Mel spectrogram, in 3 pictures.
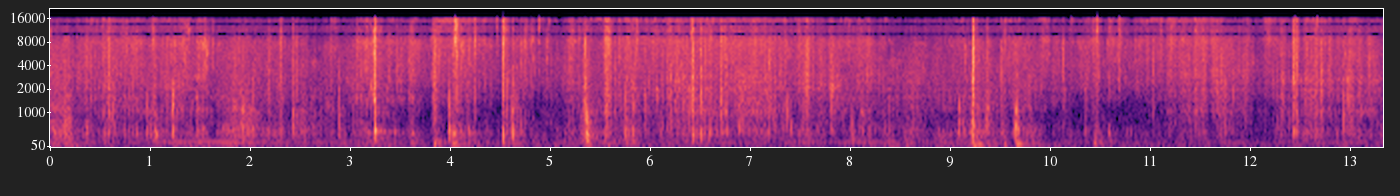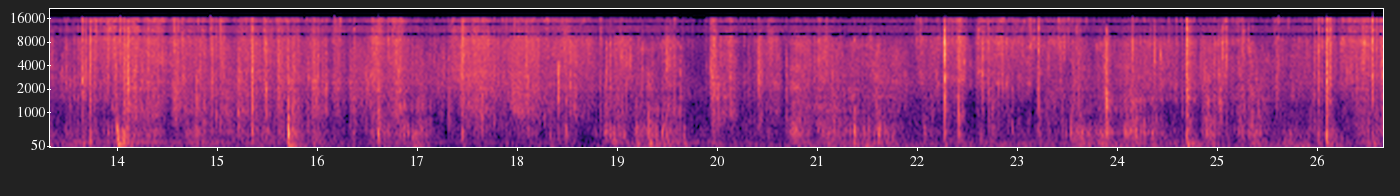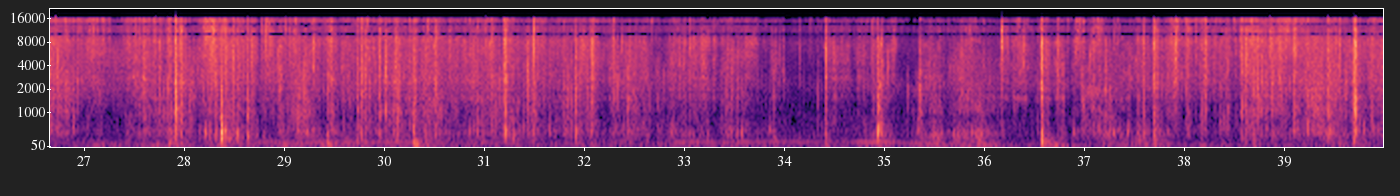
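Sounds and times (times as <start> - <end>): chalk crunching and crackling: 0.0 - 39.9
chalk chunks snapping: 22.0 - 39.9.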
